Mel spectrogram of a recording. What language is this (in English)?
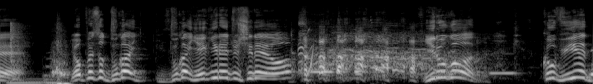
Korean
